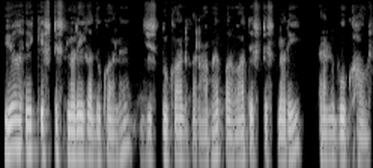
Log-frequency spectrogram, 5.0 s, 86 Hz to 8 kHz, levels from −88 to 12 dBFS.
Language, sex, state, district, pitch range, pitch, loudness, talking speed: Hindi, male, Bihar, Muzaffarpur, 105-130 Hz, 110 Hz, -17 LUFS, 205 wpm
